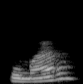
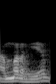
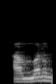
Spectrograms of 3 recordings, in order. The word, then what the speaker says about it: Amr: Sony telah menceritakan kepadaku siapa Umar bin al-haris ini bacanya Amer Batumarta Amr Bin al-haris nah nah kemudian kata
